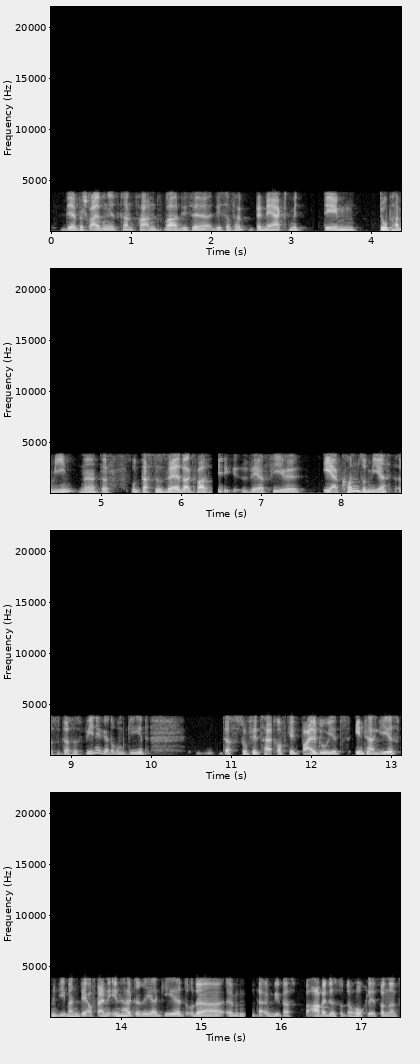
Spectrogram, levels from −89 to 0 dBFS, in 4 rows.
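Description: Packet loss with pitch repetition hits at 6.30–6.54 s, 11.46–11.52 s and 15.44–15.72 s. The gaps get patched by looping the last pitch period, so you hear a brief buzzy hold, and the 120–140 ms runs fade out before the speech cross-fades back in over the band-limited G.711 telephone sound.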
